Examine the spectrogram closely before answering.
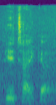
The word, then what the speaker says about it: Buteyko: And while this was going on, I saw the advert in the paper about the how do I pronounce it? It's a hard name. It's hard. Buteyko.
